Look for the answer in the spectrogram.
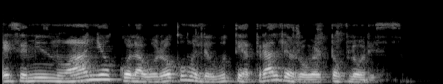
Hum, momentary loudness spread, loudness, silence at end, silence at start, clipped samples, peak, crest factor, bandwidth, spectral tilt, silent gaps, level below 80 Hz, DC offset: none; 7 LU; -19 LUFS; 0.45 s; 0.05 s; under 0.1%; -2 dBFS; 16 dB; 7.4 kHz; -7 dB/octave; none; -56 dBFS; under 0.1%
